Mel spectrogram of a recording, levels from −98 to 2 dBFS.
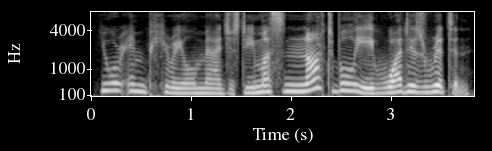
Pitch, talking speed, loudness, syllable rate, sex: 205 Hz, 140 wpm, -18 LUFS, 4.3 syllables/s, female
